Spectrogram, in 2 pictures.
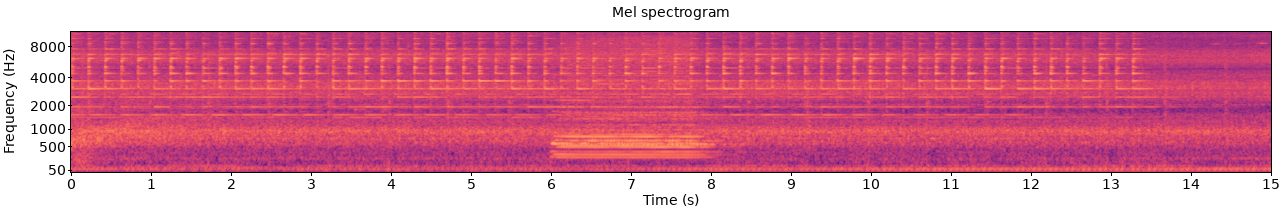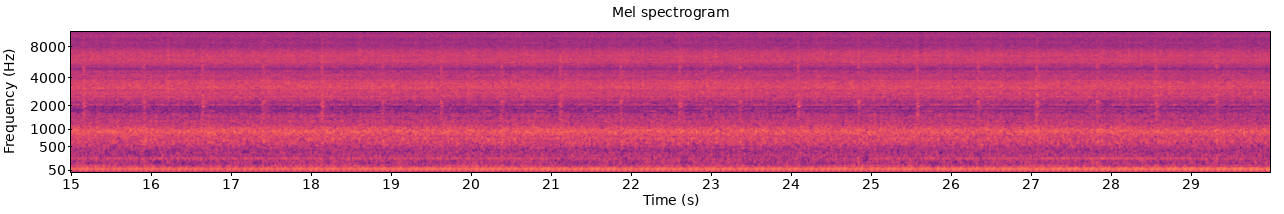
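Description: Grade-crossing bell ringing steadily, stopping abruptly about halfway through. About six seconds in, the horn of approaching CSX locomotive #3060 sounds one two-second chord, and the locomotive's low diesel rumble grows steadily louder after it.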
